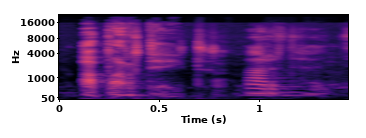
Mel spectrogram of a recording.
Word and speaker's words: apartheid: I sound like I'm saying appetite. I think you almost like to make it sound a little bit more harsh.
